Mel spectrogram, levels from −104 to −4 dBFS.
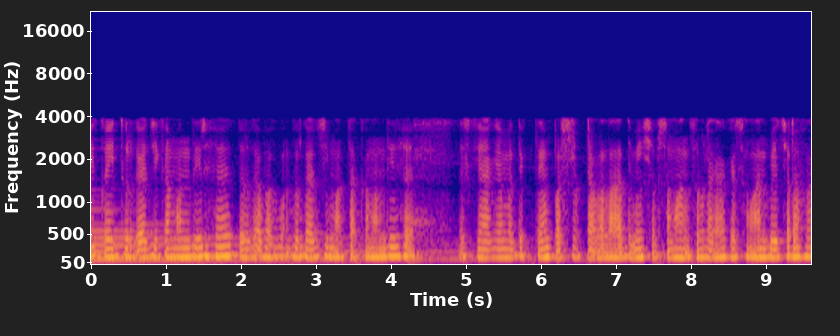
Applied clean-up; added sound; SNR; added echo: none; Harp; 15 dB; reverberation time 0.4 s.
